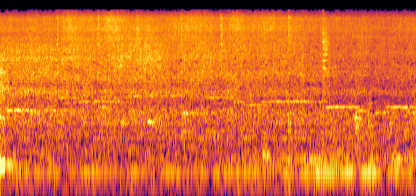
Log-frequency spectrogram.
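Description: Potatoes, onions and chopped tomatoes sizzling steadily in hot oil in an aluminium kadai while a metal spatula stirs them. The spatula knocks sharply against the pan a few times.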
